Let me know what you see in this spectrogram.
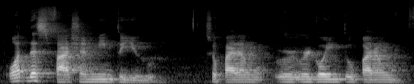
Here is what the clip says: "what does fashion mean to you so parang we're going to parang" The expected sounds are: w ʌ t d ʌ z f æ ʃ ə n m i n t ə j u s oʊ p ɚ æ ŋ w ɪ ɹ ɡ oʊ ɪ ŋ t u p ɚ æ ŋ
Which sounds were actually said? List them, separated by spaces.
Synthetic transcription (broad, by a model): w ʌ t d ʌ s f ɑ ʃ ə n m i n t ə j u s oʊ p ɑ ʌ ŋ w ɪ ɹ ɡ oʊ ɪ ŋ t u p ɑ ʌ ŋ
